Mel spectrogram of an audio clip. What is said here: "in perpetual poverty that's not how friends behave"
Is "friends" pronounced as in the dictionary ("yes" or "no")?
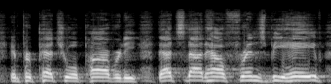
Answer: yes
